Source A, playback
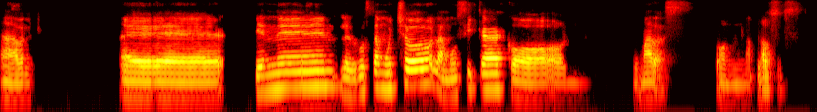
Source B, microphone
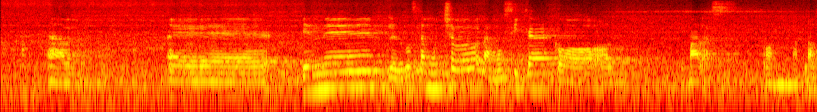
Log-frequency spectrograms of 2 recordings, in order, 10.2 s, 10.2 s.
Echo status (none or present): present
